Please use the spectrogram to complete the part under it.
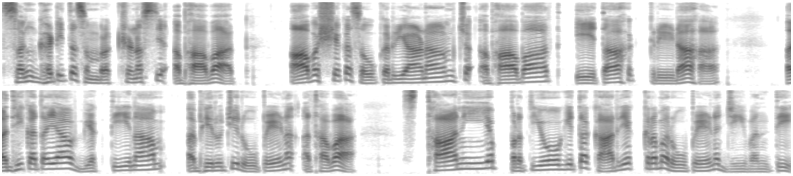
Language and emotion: Sanskrit, neutral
